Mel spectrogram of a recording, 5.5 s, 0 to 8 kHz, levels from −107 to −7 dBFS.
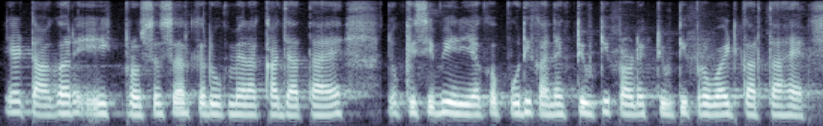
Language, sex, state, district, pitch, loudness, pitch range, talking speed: Hindi, female, Uttar Pradesh, Budaun, 190 Hz, -16 LUFS, 180-200 Hz, 230 wpm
